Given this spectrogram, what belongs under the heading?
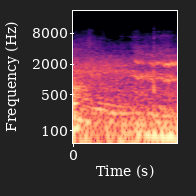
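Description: A BMW M4 slides sideways around a circuit, its tyres skidding and scrubbing in a loud, sustained roar with engine noise running underneath throughout.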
